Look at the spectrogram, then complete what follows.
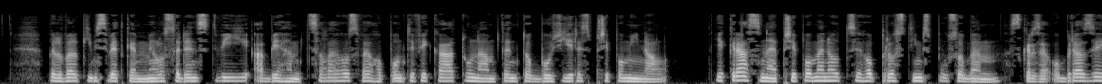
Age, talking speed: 30-49, 125 wpm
